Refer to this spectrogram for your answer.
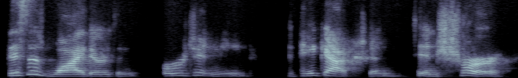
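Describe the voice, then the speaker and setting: Crisp woman moderator on a dry line. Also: mid-range voice, lively intonation, moderate pace, a bit bright, dry recording, dull audio. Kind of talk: scripted introduction.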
